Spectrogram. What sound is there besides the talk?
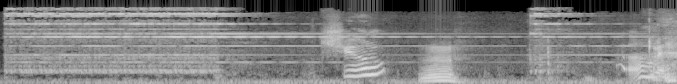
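telephone bell ringing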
